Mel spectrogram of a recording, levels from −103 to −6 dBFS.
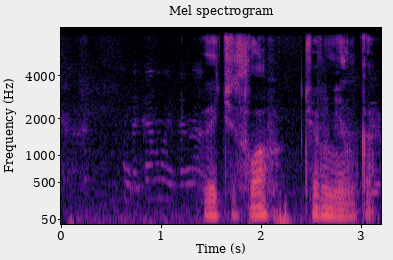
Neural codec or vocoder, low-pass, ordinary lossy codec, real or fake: none; 7.2 kHz; none; real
